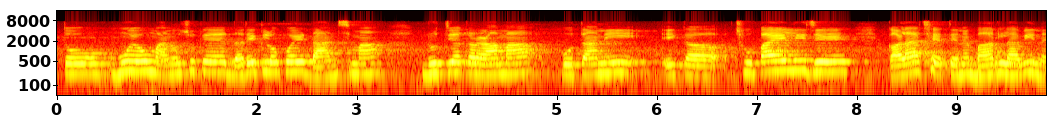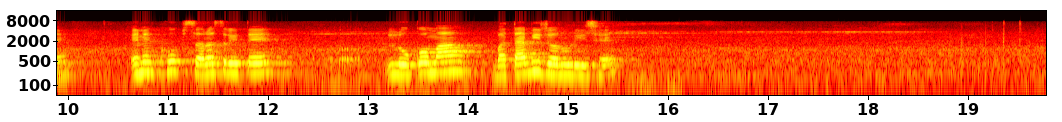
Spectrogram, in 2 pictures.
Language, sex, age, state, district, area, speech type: Gujarati, female, 30-45, Gujarat, Surat, urban, spontaneous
